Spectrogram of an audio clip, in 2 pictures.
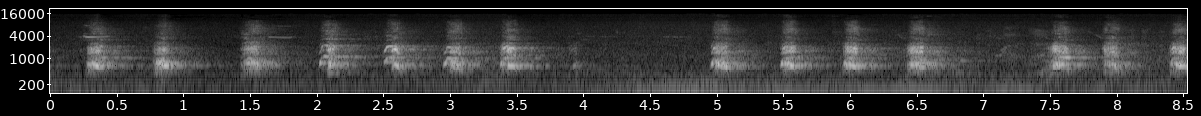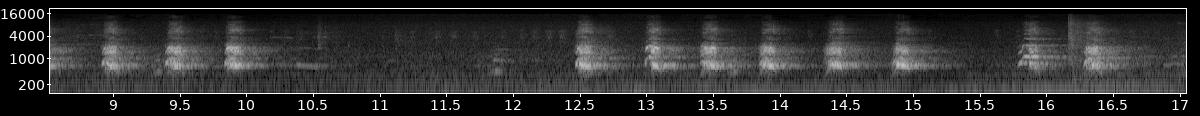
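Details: Dog barking all day long as children or other dogs go by: rapid bursts of sharp barks about twice a second, broken by short pauses, with a low hum underneath.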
